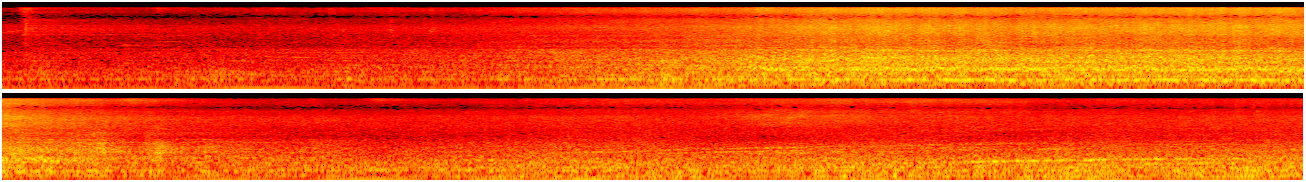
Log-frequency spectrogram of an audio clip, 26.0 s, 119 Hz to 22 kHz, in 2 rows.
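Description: Electric commuter trains at a station. A train's rumble and rush build to a loud peak about 8 to 13 seconds in, then ease. Near the end, an electric train's motor whine rises steadily in pitch as it gathers speed.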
